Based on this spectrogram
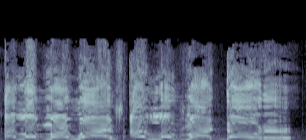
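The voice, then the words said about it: Exaggerated hick voice. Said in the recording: “he said it in his hick voice.”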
